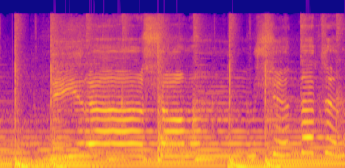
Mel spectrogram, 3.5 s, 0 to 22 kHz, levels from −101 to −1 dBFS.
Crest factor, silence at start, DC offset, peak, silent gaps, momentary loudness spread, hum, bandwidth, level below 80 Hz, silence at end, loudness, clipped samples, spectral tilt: 10 dB; 0 s; under 0.1%; 0 dBFS; none; 4 LU; none; 16 kHz; -16 dBFS; 0 s; -11 LUFS; under 0.1%; -5.5 dB/octave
